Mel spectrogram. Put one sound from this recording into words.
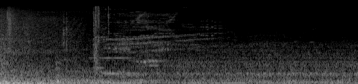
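A menu opens with a short electronic whoosh.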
